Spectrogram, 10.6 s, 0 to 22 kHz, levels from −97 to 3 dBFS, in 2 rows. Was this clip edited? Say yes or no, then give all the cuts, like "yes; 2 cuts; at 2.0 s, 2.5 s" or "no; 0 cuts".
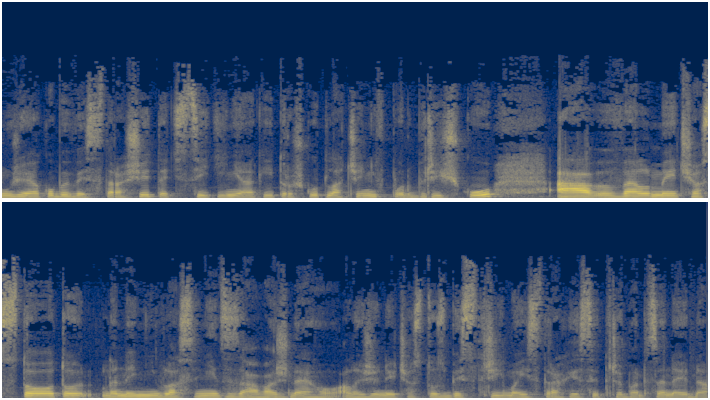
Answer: no; 0 cuts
